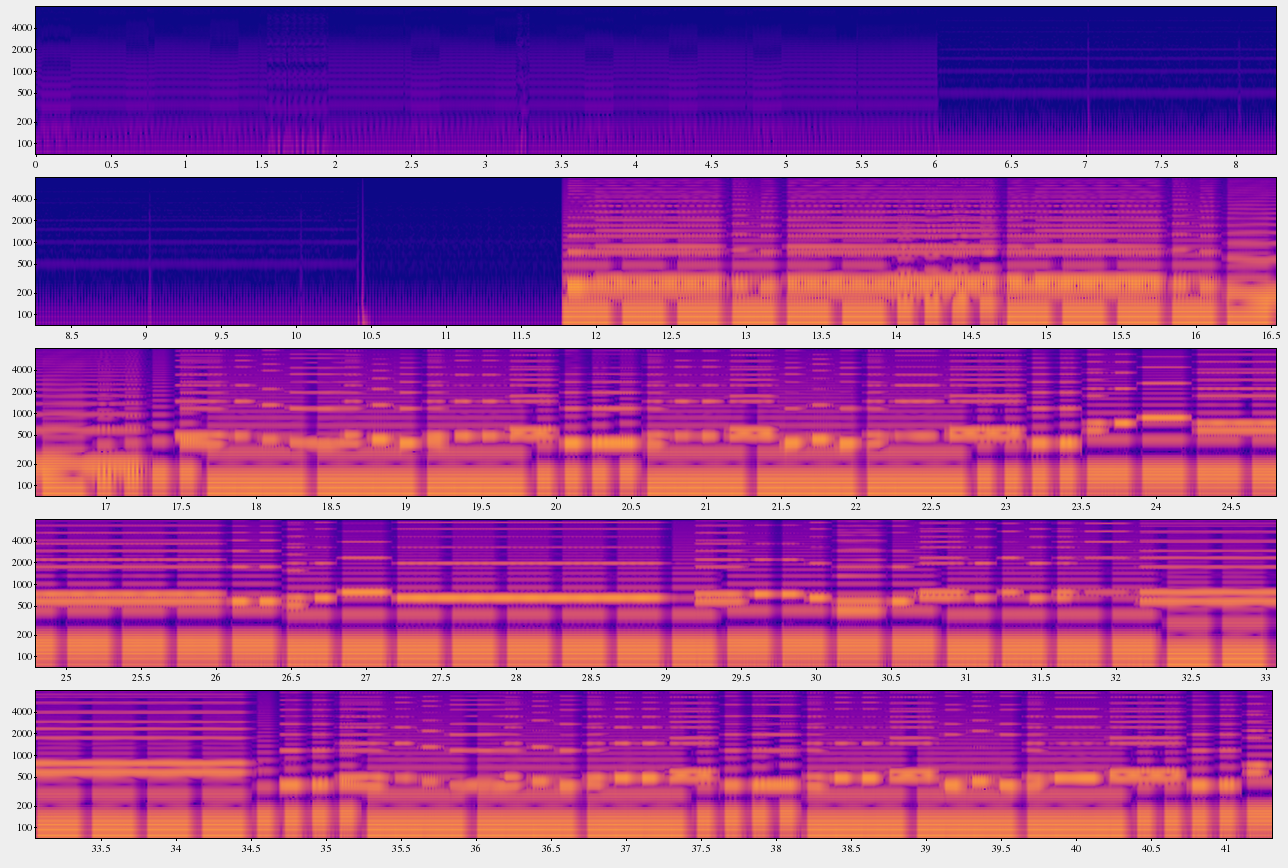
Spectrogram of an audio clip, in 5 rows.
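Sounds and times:
squeeze box chiptune music on CSG8580R5 SID chip: 11.8 - 41.3.

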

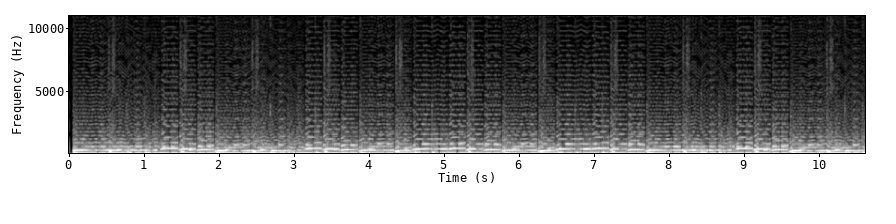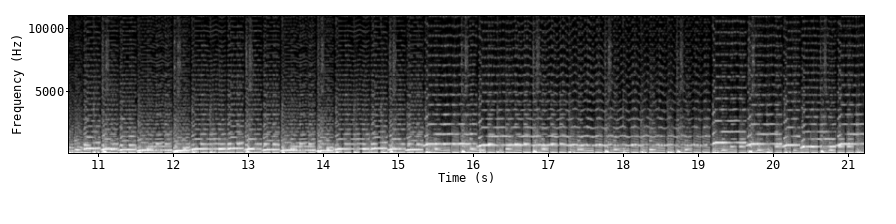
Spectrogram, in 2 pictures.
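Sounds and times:
beat on MOS6581R4 chip: 0.0 - 21.2.

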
